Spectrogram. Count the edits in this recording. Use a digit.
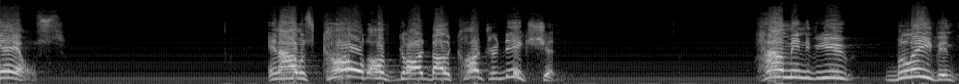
0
